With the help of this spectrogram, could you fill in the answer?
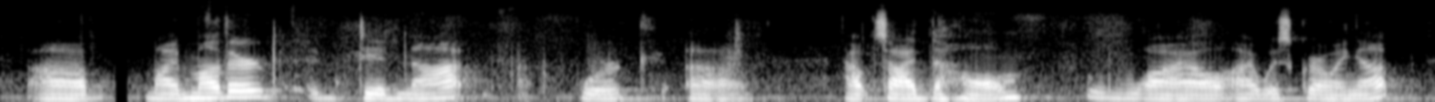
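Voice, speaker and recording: Against noticeable background noise, a woman with a fairly low voice speaks very slowly and fairly evenly, with long, frequent pauses. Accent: American. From US Northeast (Philadelphia, New Jersey). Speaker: lawyer. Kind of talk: oral history interview. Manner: hesitant, many fillers.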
